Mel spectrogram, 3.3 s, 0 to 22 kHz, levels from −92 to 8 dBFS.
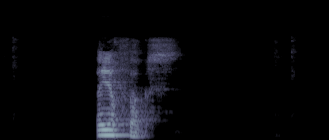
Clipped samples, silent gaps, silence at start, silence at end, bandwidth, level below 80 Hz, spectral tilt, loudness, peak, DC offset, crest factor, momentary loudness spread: under 0.1%; none; 0.95 s; 1.55 s; 7.4 kHz; -82 dBFS; -6 dB/octave; -33 LUFS; -16 dBFS; under 0.1%; 24 dB; 14 LU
